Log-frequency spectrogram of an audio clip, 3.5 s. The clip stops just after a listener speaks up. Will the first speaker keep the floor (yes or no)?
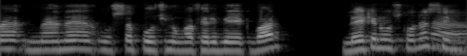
yes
